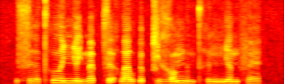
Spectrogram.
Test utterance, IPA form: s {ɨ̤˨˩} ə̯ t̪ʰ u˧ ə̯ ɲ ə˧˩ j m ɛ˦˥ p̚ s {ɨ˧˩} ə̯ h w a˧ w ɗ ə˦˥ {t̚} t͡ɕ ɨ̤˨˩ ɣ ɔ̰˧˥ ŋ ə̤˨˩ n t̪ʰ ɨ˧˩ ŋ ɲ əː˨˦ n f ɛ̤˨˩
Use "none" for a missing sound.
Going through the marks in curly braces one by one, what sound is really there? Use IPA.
ɨ̤˨˩, ɨ̰˧˨, p̚

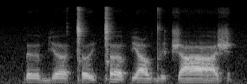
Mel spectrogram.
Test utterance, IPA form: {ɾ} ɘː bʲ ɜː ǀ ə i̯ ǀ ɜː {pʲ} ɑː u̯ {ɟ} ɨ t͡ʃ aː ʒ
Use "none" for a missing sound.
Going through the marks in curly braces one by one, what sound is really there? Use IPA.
ɾ, pʲ, d

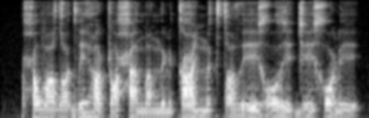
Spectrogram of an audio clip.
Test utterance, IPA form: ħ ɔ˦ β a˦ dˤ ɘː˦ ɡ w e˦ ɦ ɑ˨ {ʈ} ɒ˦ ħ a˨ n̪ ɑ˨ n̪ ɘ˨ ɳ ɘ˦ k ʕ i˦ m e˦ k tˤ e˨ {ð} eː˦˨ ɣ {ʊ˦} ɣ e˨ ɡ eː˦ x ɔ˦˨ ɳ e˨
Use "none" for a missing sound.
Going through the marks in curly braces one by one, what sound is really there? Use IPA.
ʈ, ð, ɔ˦

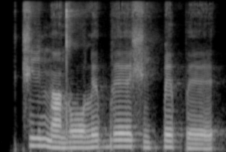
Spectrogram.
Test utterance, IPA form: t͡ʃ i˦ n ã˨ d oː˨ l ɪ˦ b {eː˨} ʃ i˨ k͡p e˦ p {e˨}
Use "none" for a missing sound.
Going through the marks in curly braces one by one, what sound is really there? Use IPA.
eː˦, e˨

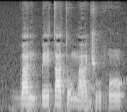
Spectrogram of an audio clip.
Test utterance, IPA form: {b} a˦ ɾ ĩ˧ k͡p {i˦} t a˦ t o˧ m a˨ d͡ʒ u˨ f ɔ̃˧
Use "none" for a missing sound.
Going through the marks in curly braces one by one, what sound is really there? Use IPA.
ɡ͡b, e˦

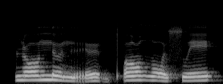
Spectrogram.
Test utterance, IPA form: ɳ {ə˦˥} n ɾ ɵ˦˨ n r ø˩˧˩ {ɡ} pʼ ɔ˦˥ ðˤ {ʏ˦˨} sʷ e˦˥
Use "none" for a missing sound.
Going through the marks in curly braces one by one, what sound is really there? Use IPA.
ɔ˦˥, ɡ, y˦˨

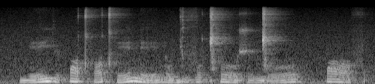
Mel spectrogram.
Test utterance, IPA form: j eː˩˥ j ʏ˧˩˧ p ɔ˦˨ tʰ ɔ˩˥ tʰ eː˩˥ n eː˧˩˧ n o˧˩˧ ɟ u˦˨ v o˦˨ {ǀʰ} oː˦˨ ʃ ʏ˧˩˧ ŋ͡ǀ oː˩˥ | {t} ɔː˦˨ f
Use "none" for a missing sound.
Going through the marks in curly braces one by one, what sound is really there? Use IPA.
ǀʰ, p

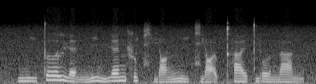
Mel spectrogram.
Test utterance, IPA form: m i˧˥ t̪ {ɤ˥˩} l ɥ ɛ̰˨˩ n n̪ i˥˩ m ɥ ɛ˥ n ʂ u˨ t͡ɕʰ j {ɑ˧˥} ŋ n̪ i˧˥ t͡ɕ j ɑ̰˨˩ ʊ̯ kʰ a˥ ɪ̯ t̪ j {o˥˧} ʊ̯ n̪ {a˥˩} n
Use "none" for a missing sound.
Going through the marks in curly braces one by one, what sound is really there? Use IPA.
ɤ˥, ɑ˧˥, o˥˧, a˥˩

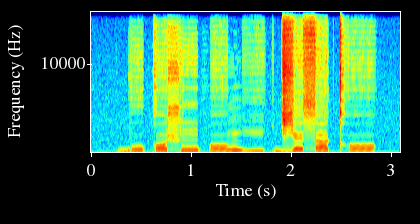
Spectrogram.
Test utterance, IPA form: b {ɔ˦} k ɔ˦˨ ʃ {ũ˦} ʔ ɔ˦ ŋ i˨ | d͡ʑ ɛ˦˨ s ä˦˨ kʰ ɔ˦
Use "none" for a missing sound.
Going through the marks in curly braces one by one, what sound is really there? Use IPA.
o˦, ũ˦

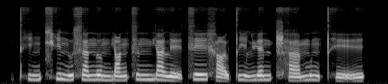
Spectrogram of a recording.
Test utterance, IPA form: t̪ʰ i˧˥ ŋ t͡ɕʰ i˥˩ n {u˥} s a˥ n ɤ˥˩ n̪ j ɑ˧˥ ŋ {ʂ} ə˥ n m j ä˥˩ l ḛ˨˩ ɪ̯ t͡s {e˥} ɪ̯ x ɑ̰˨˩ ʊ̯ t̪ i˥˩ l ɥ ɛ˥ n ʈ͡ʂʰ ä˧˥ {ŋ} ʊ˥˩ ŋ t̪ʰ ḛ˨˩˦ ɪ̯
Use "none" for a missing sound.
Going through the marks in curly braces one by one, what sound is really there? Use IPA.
u˥, t͡s, e˥, m

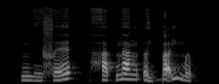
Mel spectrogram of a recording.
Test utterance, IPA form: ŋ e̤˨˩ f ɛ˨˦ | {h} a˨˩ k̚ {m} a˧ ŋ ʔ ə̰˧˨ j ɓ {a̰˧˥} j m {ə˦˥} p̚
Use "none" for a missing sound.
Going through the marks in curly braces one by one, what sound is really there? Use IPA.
h, n, a̰˧˥, ə˨˩

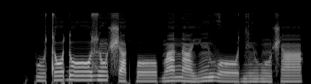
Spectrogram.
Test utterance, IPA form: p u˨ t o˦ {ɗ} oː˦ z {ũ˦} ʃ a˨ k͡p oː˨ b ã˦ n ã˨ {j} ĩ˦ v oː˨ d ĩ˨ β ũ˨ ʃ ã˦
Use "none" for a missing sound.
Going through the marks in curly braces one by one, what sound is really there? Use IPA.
ɗ, ũ˦, j

